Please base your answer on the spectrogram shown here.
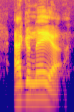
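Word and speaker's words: ἀγωνία: It's spelled A-G-O-N-I-A, agoneia.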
